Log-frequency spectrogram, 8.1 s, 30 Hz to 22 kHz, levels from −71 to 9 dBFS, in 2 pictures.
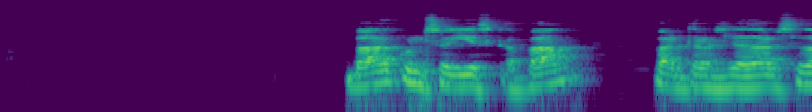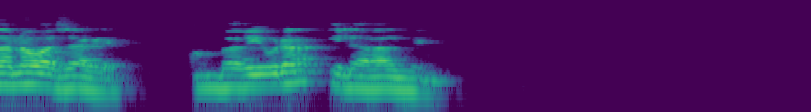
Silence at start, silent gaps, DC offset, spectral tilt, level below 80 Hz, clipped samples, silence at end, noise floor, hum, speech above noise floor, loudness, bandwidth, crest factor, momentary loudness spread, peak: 1.75 s; none; under 0.1%; -5.5 dB/octave; -62 dBFS; under 0.1%; 1.85 s; -78 dBFS; none; 61 dB; -18 LUFS; 9.4 kHz; 20 dB; 15 LU; -2 dBFS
